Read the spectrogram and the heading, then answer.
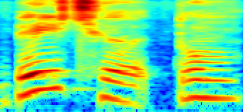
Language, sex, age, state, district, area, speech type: Kashmiri, male, 18-30, Jammu and Kashmir, Kupwara, rural, spontaneous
